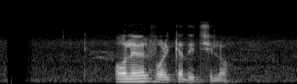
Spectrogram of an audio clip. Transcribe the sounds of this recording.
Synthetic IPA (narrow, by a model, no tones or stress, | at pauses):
olebʱelpoɾikʰːad̪it̪ːt͡ɕʰilo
